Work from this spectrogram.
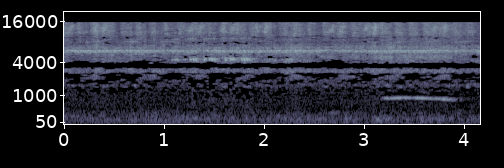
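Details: Crickets calling at night in a village make a dense, shrill, steady chorus that pulses quickly, with a single soft falling whistle near the end.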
